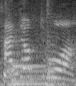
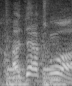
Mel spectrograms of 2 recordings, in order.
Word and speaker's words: Adopte-moi: Adopte-moi. Adopte-moi.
